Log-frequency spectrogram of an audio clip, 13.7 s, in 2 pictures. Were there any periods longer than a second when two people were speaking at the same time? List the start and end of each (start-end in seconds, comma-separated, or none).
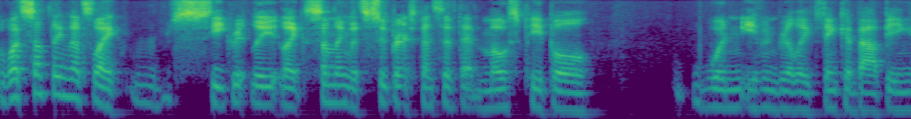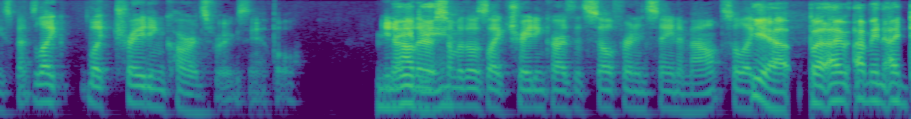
none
